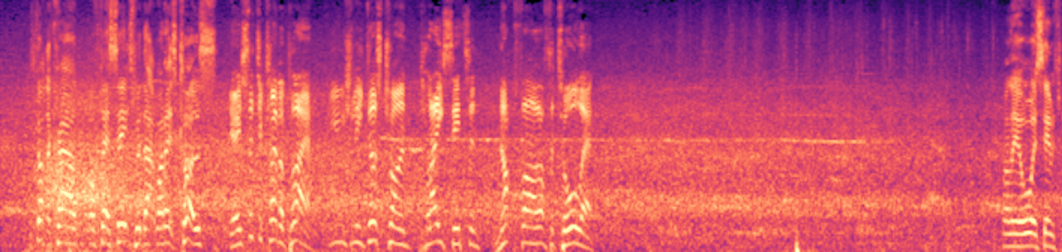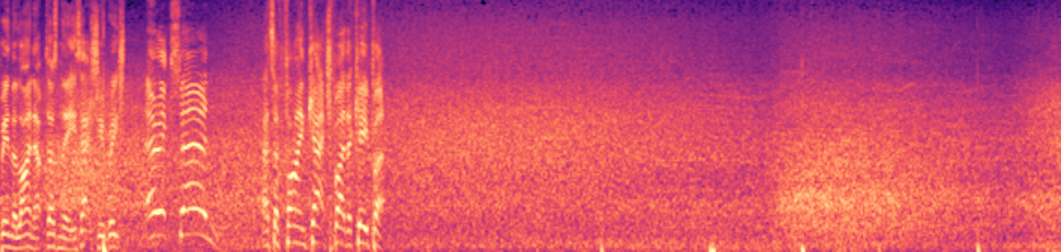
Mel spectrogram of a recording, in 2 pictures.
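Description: A stadium crowd roars and murmurs steadily throughout.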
